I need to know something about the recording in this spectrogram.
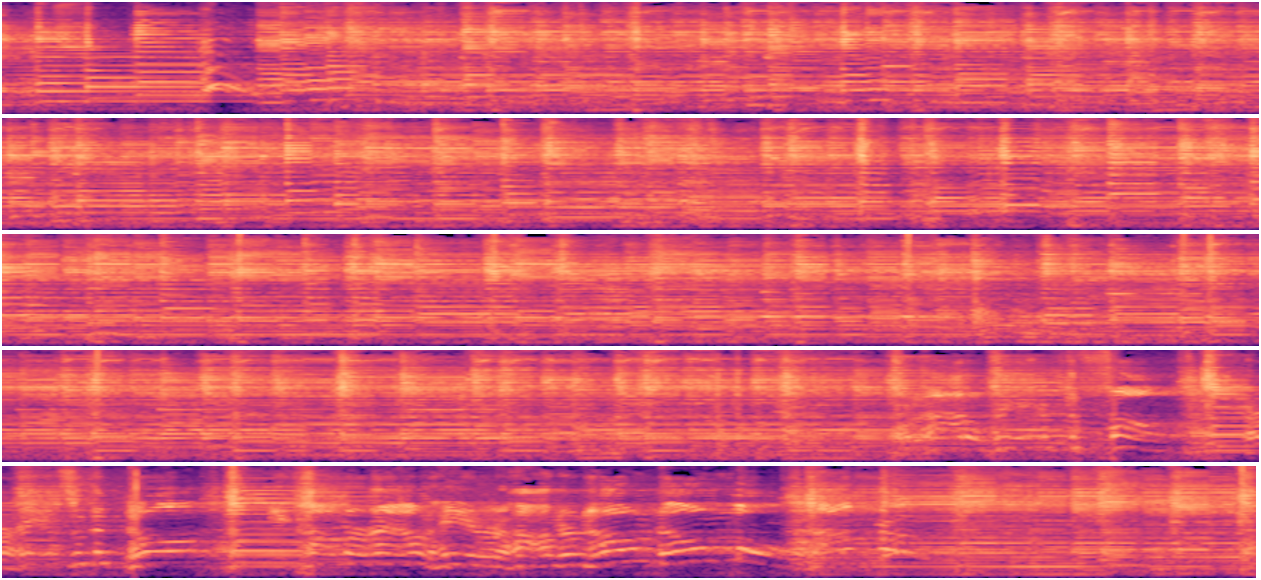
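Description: Two acoustic guitars playing an instrumental break in an up-tempo rockabilly-style country song, performed live. Near the end a bending, gliding melody line comes to the fore.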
